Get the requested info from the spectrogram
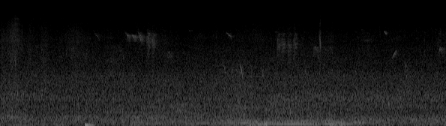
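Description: Quiet outdoor ambience with scattered small bird chirps. A low steady hum rises for a few seconds in the middle, and there is a single low thump about two seconds in.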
